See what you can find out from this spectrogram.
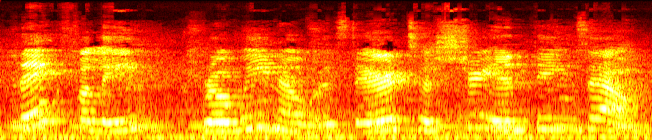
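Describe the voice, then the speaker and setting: A woman reading a picture book aloud to young children, phrasing deliberately with exaggerated emphasis. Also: high-pitched, echoey room, music in the background. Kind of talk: animated children's story read-aloud.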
